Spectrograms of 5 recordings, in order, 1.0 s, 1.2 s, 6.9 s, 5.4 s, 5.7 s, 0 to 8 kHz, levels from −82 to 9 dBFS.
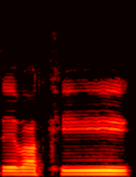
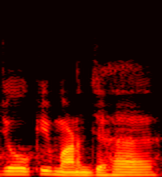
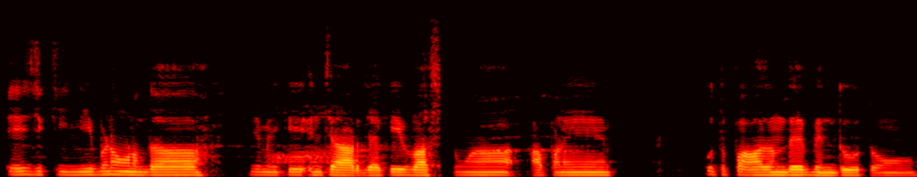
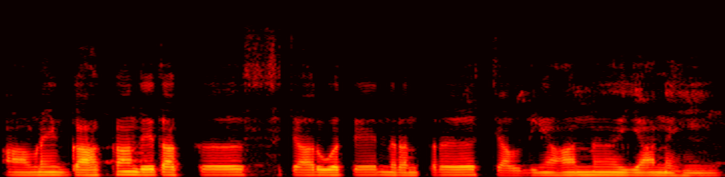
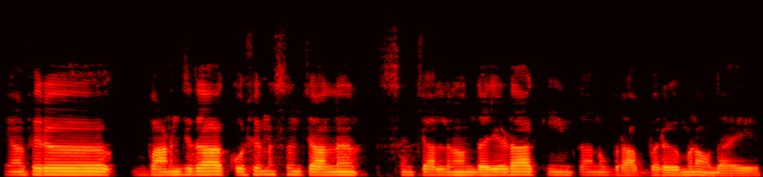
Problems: background sounds at intervals, continuous background conversations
